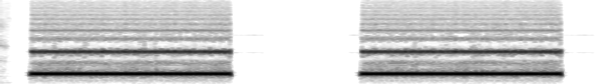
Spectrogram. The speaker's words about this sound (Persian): موبایلم رو برداشتم و به خونه زنگ زدم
